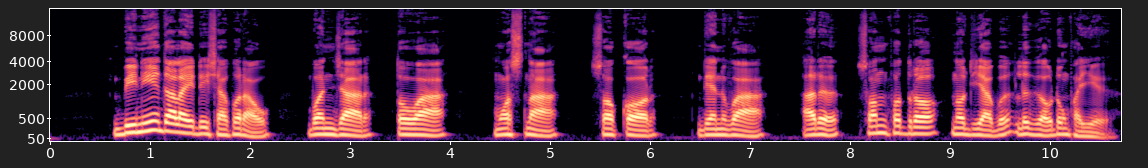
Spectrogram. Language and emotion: Bodo, neutral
